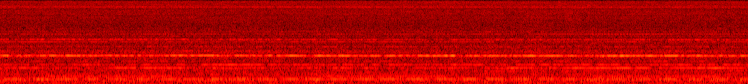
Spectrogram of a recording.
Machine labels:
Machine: slide rail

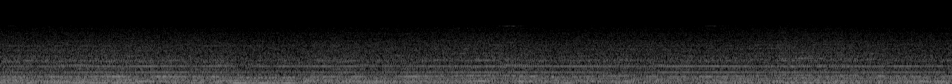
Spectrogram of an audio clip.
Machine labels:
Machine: fan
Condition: normal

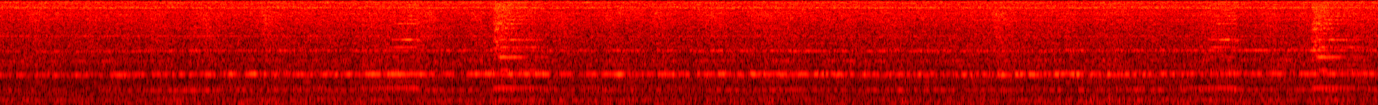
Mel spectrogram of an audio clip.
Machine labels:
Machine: slide rail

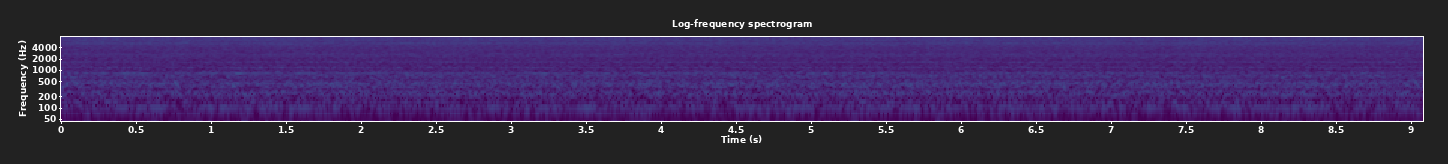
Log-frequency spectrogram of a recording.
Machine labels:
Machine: fan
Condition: abnormal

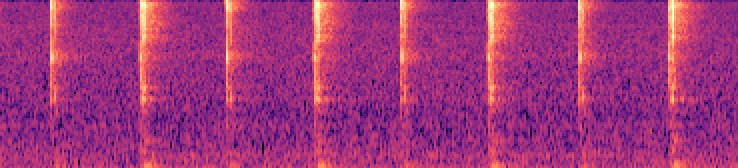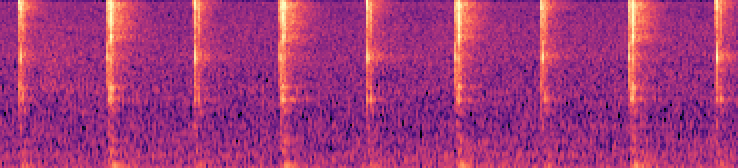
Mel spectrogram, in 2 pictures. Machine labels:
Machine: valve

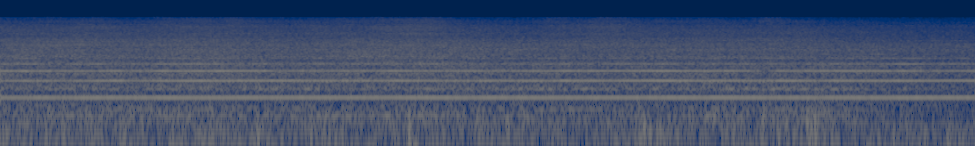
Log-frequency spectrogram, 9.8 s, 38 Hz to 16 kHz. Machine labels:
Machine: fan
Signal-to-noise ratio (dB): 6 dB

